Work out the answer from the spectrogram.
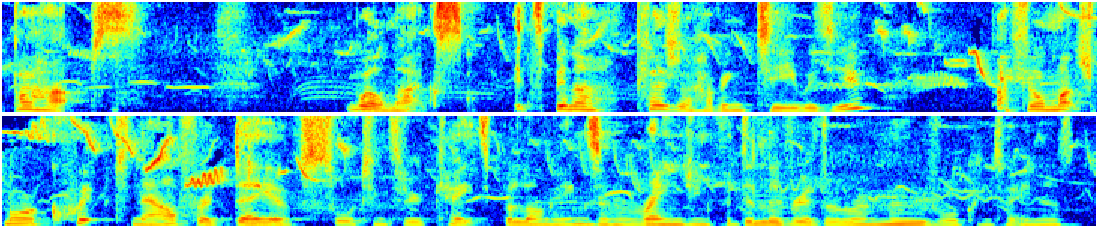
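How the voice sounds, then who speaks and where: A woman playing a reserved city newcomer in an audio drama, speaking formally and haltingly. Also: medium pitch, steady tone, a little mellow, natural voice. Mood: formal, musing. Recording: noisy home recording on personal device. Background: birdsong.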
